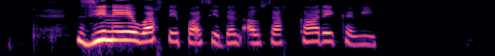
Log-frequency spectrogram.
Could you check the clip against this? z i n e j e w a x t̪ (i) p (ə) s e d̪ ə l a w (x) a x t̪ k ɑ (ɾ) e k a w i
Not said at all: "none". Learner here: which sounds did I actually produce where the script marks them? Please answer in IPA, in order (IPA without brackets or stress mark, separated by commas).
e, ɑ, s, ɾ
